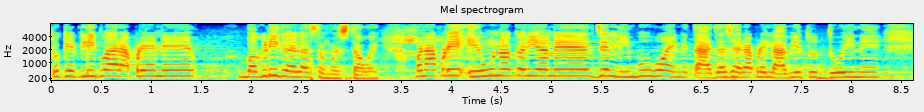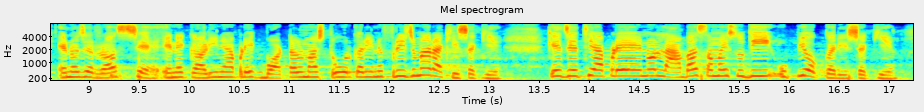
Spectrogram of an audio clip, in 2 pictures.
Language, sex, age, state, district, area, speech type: Gujarati, female, 30-45, Gujarat, Narmada, rural, spontaneous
